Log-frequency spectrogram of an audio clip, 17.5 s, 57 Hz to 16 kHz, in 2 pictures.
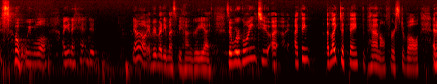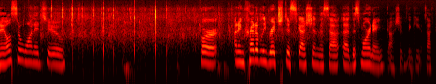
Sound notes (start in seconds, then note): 9.2 applause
